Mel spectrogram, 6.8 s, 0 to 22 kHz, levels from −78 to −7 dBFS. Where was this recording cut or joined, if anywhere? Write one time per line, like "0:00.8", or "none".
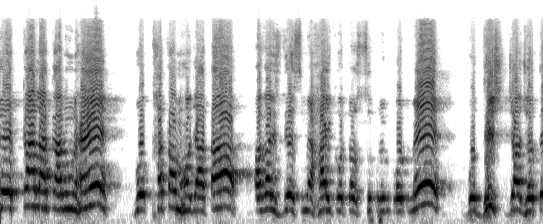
none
